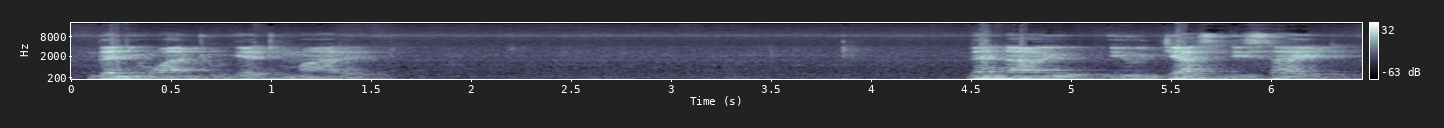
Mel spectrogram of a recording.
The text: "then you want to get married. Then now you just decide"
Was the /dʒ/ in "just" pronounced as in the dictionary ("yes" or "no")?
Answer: yes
